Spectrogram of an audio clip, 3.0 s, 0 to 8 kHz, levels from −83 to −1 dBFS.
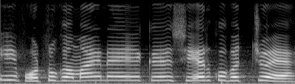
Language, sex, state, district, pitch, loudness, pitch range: Rajasthani, female, Rajasthan, Churu, 360 Hz, -14 LUFS, 345-370 Hz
